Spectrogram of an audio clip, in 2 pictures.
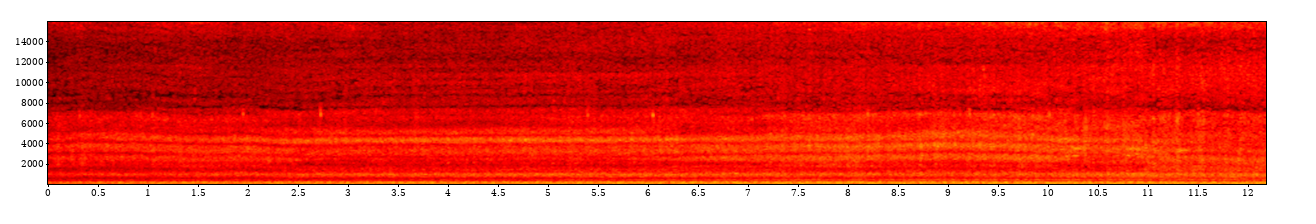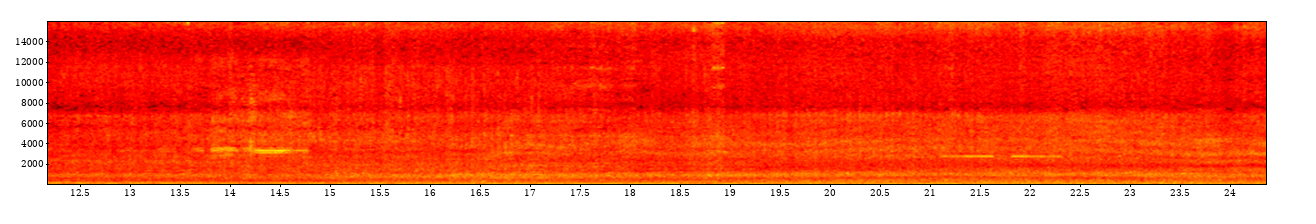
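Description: A Yanmar AW70GV harvester drones loudly and continuously while cutting paddy in a field, a steady heavy engine roar that holds for the whole stretch with little change.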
